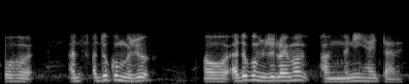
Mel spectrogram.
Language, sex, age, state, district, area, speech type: Manipuri, male, 18-30, Manipur, Kangpokpi, urban, conversation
